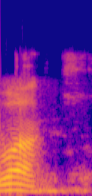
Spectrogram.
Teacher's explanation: व का उच्चारण करने के लिए ऊपर के दांत और निचले के होठ का मिलाव होना जरूरी है। जैसे व, ऊपर वाला दांत और नीचे वाला होठ में टच हो रहा है, व।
